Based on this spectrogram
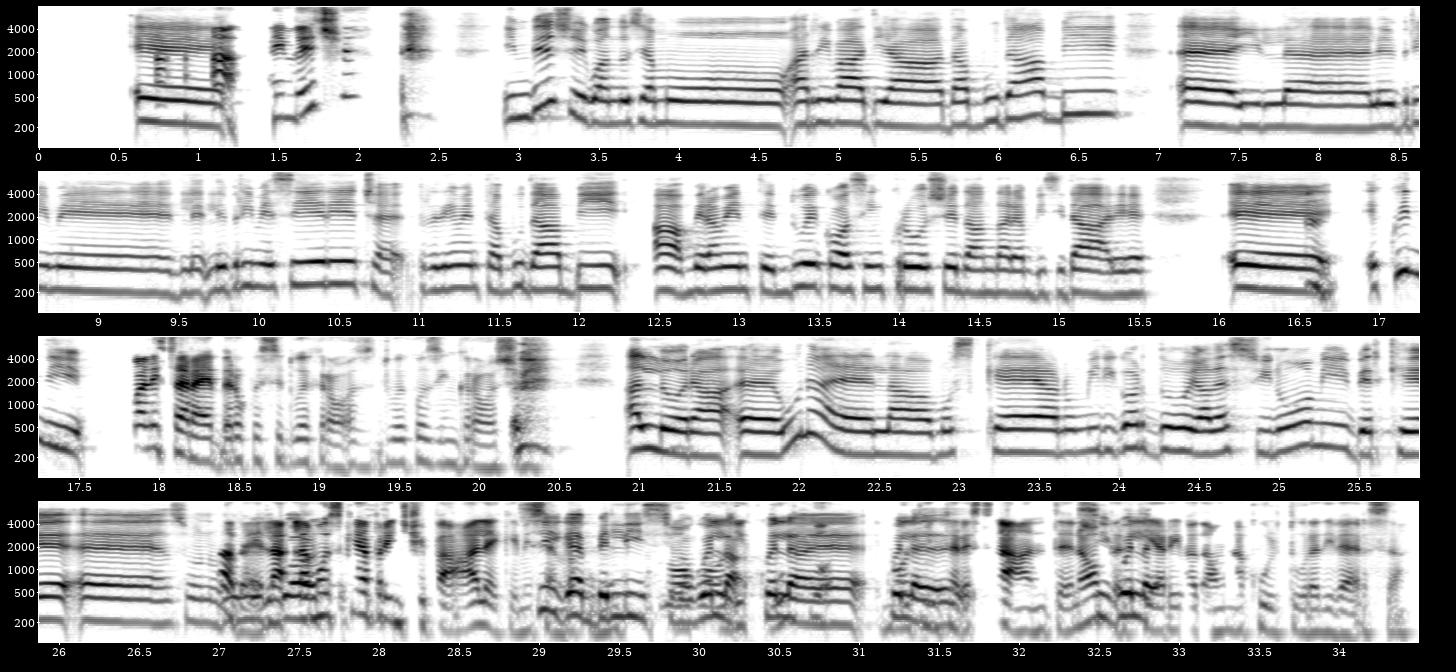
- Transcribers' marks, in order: tapping; chuckle; "cioè" said as "ceh"; chuckle
- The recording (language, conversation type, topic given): Italian, podcast, Qual è un viaggio in cui i piani sono cambiati completamente all’improvviso?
